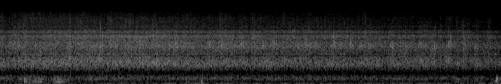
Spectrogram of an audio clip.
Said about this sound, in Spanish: Dale un fuerte aplauso al Señor.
